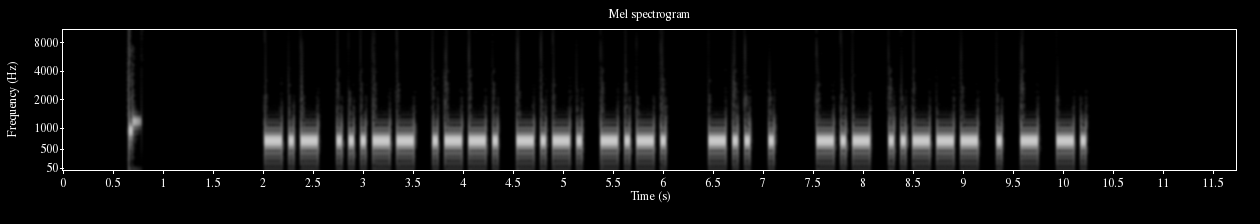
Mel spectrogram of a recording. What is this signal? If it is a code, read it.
Morse code, heard as a keyed tone, about 20 wpm, 700 Hz. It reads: K3PCC DE K2ETN
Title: USA Callsign DE Callsign - 5 Characters - 20wpm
